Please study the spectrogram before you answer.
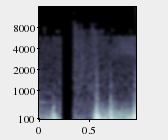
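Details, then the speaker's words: Quick, deep, thudding heartbeats after a short pause, presented in a radio advertisement as a young child's racing heart from the stress of moving foster homes; rapid heartbeat, not a clinical recording. "This is the sound of a racing heart. It's beating a little faster because it belongs to a young child."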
